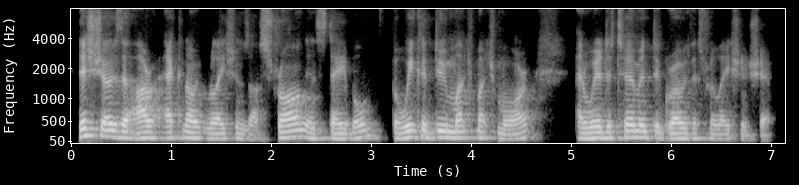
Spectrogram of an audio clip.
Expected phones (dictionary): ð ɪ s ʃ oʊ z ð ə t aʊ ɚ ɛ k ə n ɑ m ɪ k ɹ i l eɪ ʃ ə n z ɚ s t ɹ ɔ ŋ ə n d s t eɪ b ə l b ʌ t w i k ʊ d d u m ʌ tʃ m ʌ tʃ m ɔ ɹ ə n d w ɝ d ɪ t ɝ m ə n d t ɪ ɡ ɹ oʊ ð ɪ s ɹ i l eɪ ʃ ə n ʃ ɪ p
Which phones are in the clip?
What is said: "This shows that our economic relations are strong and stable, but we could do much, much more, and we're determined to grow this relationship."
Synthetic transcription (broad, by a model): ð ɪ s ʃ oʊ z ð ə t aʊ ɚ ɛ k ə n ɑ m ɪ k ɹ i l eɪ ʃ ə n z ɚ s t ɹ ɔ ŋ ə n s t eɪ b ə l b ʌ t w i k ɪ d d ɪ m ʌ tʃ m ʌ tʃ m ɔ ɹ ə n w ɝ d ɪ t ɝ m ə n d t ɪ ɡ ɹ oʊ ð ɪ s ɹ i l eɪ ʃ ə n ʃ ɪ p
